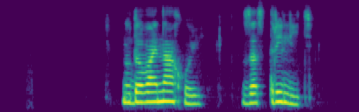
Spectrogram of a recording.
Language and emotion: Russian, angry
